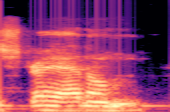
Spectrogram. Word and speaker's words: striatum: Striatum?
